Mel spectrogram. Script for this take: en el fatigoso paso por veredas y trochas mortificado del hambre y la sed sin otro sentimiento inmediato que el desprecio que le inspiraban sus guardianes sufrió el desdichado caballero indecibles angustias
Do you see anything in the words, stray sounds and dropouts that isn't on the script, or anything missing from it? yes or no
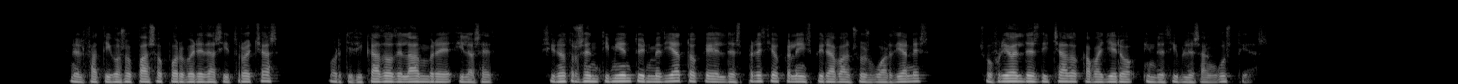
no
